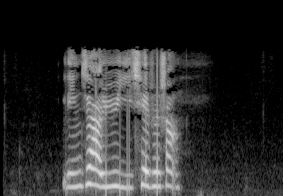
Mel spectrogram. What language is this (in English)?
Chinese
